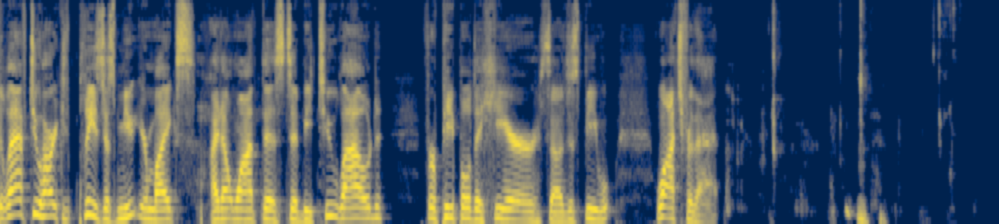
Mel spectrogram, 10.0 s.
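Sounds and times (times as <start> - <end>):
speech: 0.0 - 7.4, 8.4 - 8.8
person chewing a chicken cutlet: 7.2 - 9.9.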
